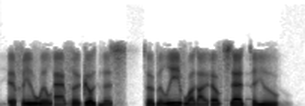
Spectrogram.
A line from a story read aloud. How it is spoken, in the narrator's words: said, curtly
